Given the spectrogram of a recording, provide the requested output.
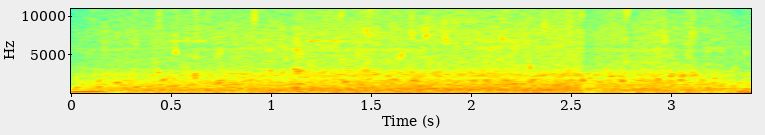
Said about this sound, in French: Ouais, c'est l'eau qui coule. Ah. Ça me fait penser à l'eau d'érable.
